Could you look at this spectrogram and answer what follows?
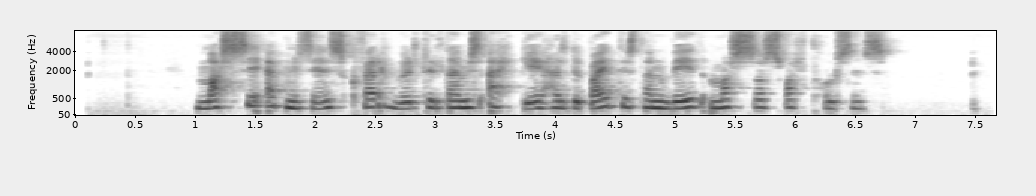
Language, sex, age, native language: Icelandic, female, 30-39, Icelandic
